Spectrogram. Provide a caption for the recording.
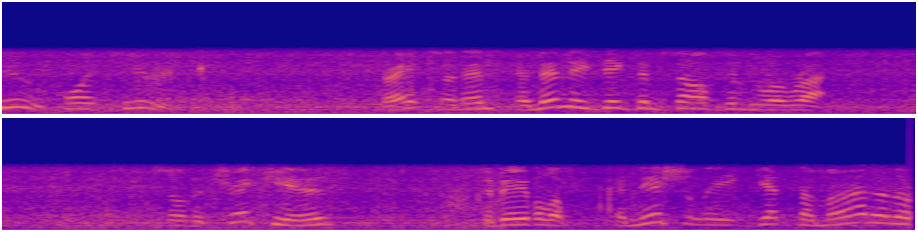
A man is talking and truck engine is idling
